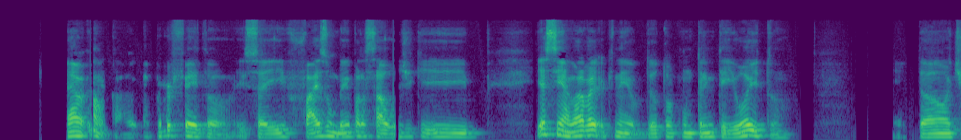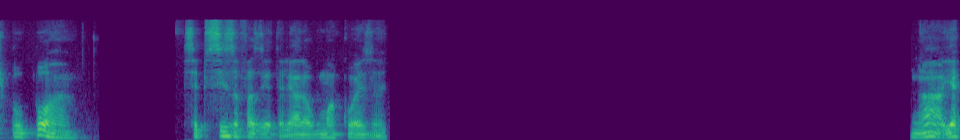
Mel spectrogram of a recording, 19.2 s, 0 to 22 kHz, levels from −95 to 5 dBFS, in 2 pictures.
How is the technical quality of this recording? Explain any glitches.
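The recording has two kinds of fault: a grainy distortion running through the whole clip, and two brief glitches near the start.

Low bit depth without dither is audible from beginning to end. The grit sits roughly 50 dB below the speech and rises and falls with it, so it is most exposed in quiet passages and decaying syllables, where the sound turns rough and faint tails break up or vanish into silence. The likely cause is the speech being rounded to about 10 bits with no dither. Because that rounding error tracks the waveform instead of forming a steady hiss, it comes across as distortion rather than noise.

Damaged data in a compressed stream causes the two glitches, at 0.88 to 0.95 s and 3.91 to 4.00 s. Each is a short chirp or blip lasting under a tenth of a second. Corrupted bytes in the encoded stream made the decoder misread those frames and lose its place. It then produced garbled output until it locked onto the next valid frame header.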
